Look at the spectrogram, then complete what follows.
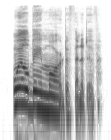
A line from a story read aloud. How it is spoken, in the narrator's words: he says flatly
